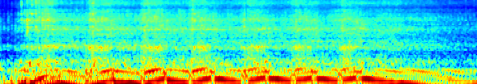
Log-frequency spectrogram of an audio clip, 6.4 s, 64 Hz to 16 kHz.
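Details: VW Fusca 1300 air-cooled flat-four at a steady idle with a light rev after the intake manifold and carburetor bolts on the cylinder head were tightened. The even beat now has no whistle left on top, and the engine sounds healthy.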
